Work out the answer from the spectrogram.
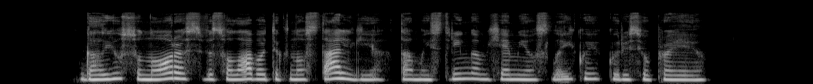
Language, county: Lithuanian, Telšiai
